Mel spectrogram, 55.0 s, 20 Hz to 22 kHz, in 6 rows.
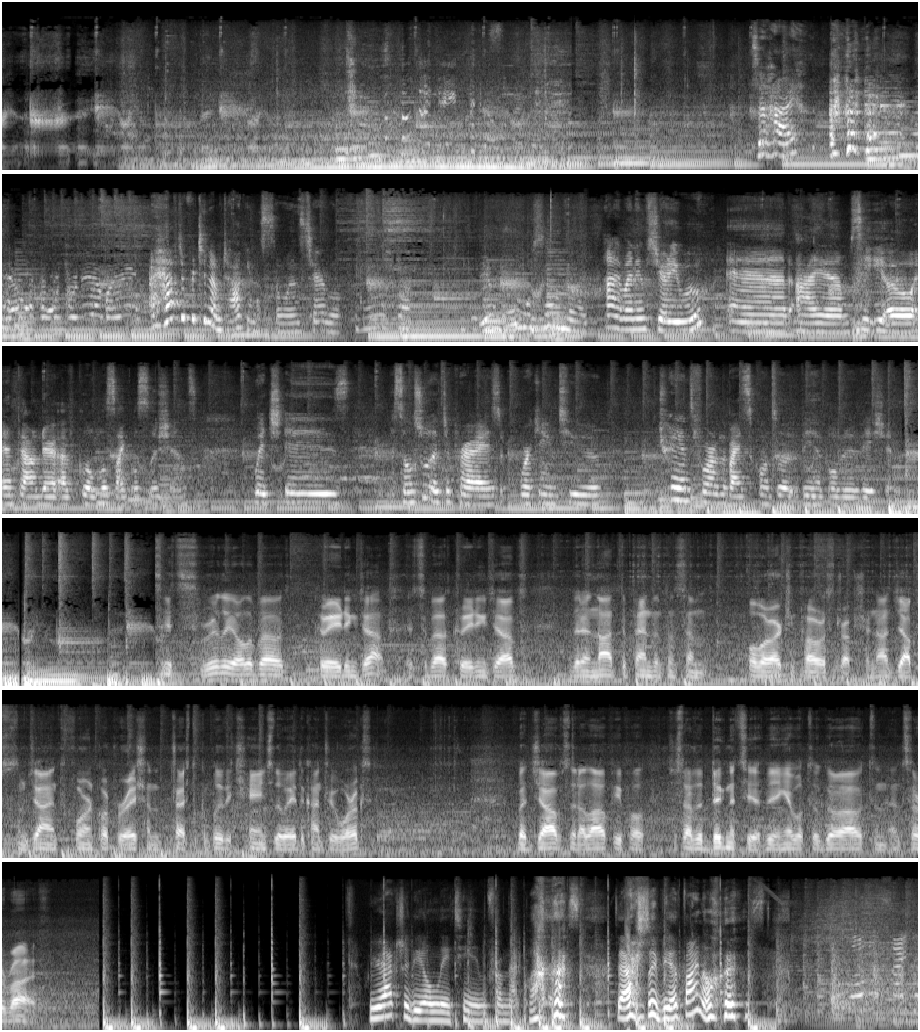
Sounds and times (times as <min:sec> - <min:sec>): Music: 0:00.0 - 0:39.9, 0:46.8 - 0:54.9.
